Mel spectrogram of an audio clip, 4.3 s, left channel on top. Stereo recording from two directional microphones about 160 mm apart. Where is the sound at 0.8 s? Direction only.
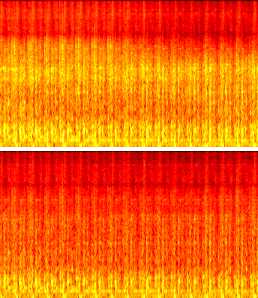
35° left (ahead or behind); by 4.3 s 10° left (ahead or behind).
